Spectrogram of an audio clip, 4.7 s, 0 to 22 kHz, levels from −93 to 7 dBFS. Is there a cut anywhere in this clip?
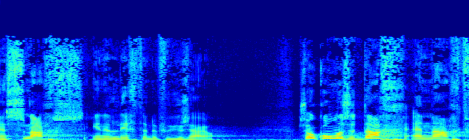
no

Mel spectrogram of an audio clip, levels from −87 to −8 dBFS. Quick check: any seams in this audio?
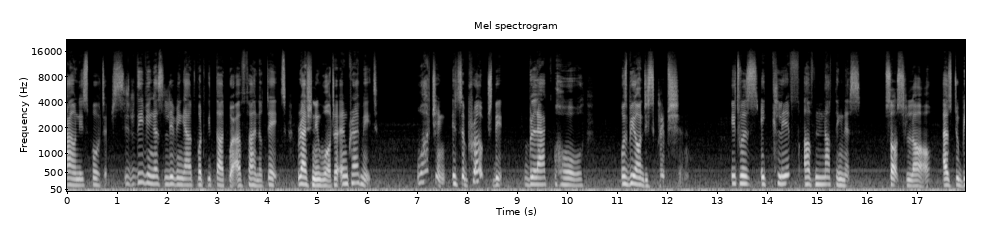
yes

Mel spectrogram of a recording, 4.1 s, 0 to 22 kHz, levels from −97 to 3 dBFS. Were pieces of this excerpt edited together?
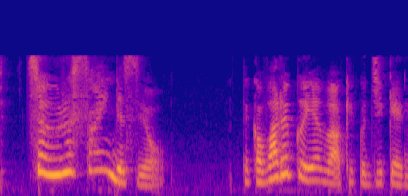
yes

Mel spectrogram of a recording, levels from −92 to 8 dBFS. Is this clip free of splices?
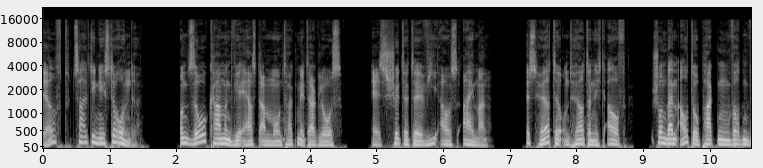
yes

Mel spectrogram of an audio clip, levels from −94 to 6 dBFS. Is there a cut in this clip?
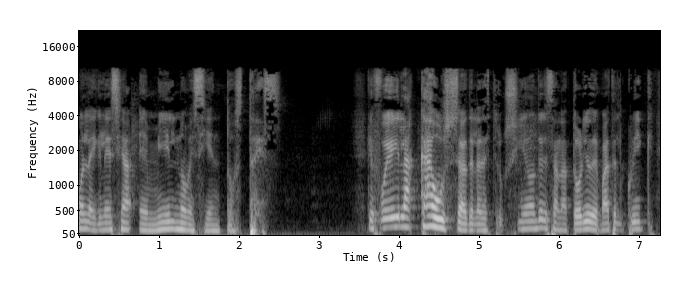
no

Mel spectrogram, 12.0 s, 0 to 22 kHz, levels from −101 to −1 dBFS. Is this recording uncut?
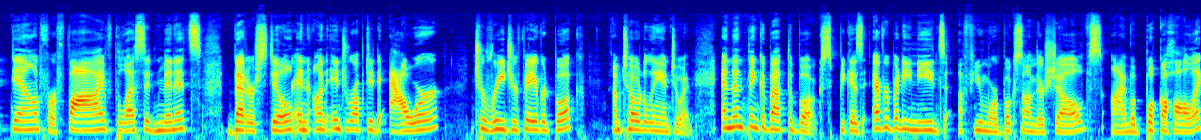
no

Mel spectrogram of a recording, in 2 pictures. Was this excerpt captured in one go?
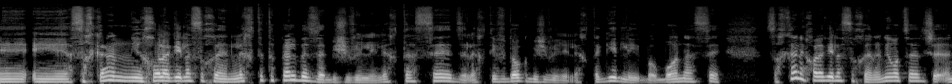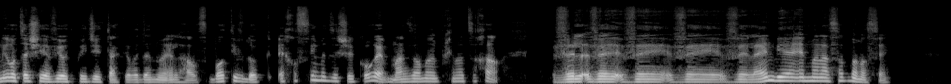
yes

